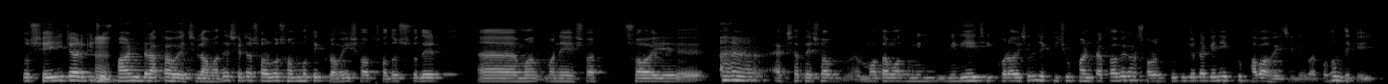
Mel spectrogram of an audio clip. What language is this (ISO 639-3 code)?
ben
